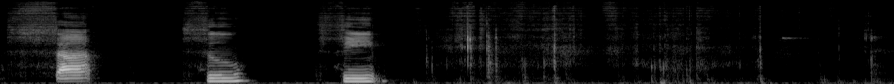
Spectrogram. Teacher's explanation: with the tip of the tongue touching the edge of thanaya ulya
